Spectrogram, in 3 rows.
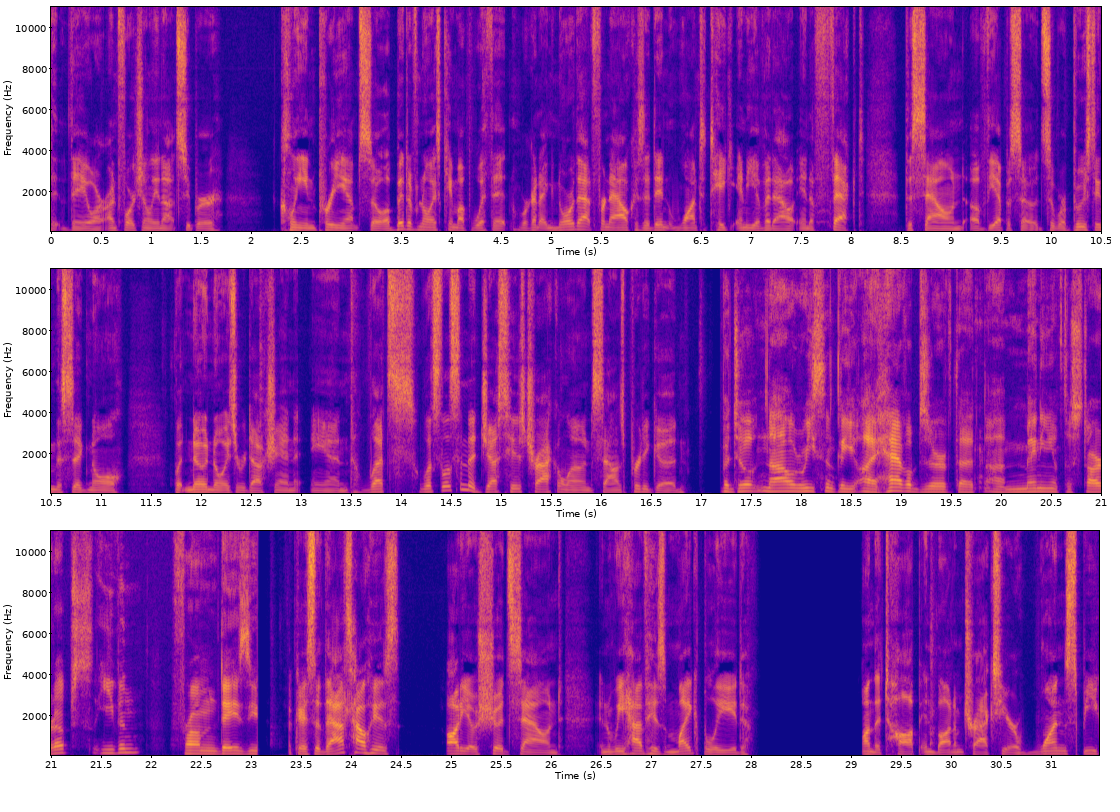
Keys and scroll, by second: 4.5 F7, 4.8 r, 9.9 t, 13.0 F7, 15.6 s, 17.8 space, 20.8 t, 21.6 t, 22.7-23.6 typing.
